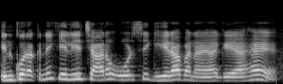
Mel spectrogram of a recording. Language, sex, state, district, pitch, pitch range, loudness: Hindi, male, Arunachal Pradesh, Lower Dibang Valley, 210 Hz, 190-235 Hz, -16 LUFS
